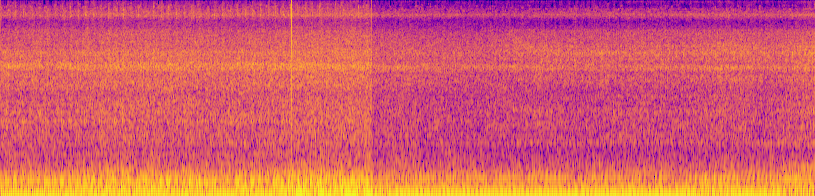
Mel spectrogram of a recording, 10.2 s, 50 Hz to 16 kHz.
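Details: Suzuki SV650S carbureted V-twin during carburetor synchronization: deep, even burble holding a steady pace with no hunting or misses as sync is adjusted in; normal healthy idle.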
